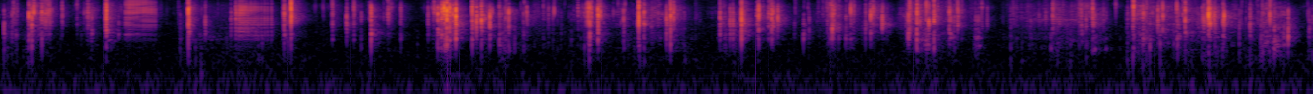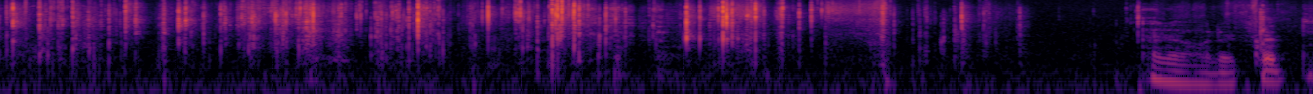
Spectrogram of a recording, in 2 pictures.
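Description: Crinkly plastic wrapper of a Pokémon Evolutions booster pack, Sylveon artwork edition, crumpled and torn open in a long run of sharp crackles up close, with a voice talking over it.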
